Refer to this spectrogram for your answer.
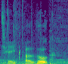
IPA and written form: tekəlʊk (take a look)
